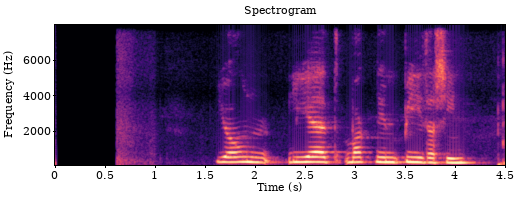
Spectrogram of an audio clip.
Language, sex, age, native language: Icelandic, female, 8, Icelandic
